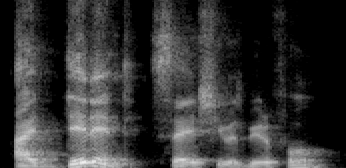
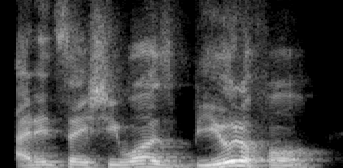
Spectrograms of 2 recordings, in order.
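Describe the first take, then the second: First: The word "didn't" carries the main stress. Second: The word "beautiful" carries the main stress.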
